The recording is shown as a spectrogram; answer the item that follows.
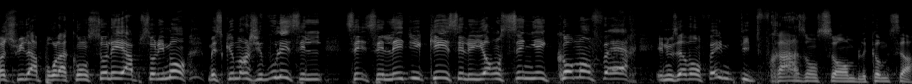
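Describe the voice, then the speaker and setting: Extremely high in pitch, a man talks at a moderate pace. His tone is animated and his intonation lively. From German-speaking Switzerland. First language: Swiss German (speaking French). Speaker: pastor. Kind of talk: sermon.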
